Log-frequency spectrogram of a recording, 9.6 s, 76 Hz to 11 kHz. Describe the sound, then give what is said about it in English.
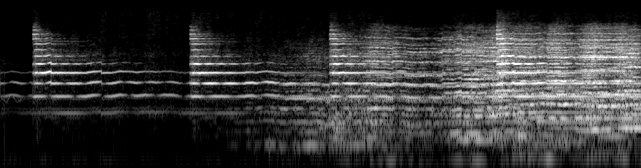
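A clock strikes eight o'clock with slow, deep bell strikes roughly two seconds apart, each ringing on and overlapping the next so the tone builds fuller and louder. No one speaks. “The end of the story, the clock strikes 8.”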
